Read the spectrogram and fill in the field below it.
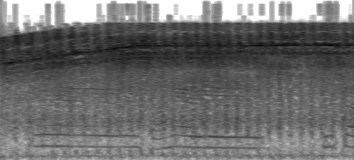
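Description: A Roblox Barry's prison escape game helicopter gives a steady, loud buzzing rotor drone with a faint droning tone, continuous throughout.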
